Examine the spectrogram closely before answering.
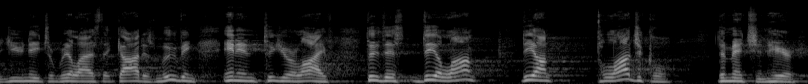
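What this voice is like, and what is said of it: Southern American accent. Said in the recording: “with this old uh, southern accent”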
